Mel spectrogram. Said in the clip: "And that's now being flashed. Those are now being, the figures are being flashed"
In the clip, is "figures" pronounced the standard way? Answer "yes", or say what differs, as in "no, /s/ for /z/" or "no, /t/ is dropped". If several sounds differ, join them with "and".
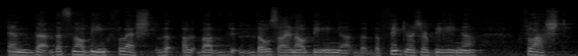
yes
